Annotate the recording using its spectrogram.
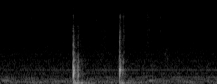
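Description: Two sharp knocks about half a second apart: a plastic soda bottle being set down on a hard surface.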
